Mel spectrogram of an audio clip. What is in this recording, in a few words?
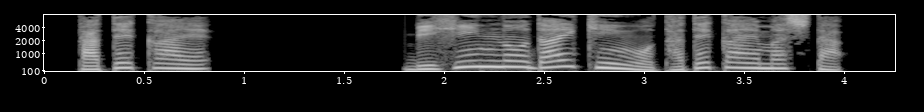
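Japanese word, essential Japanese phrases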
